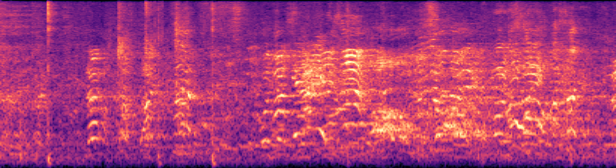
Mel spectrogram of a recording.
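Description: Football players and a small crowd shouting and calling during live play, with a couple of dull thuds of the ball being kicked, about half a second and two seconds in.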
